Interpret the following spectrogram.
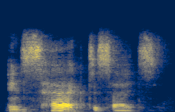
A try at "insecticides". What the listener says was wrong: Okay, less air. You're pushing air out. You're saying insect. Okay, you're breathing at the same time. The requires less air. Okay, you're pushing on that. You're saying insect.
